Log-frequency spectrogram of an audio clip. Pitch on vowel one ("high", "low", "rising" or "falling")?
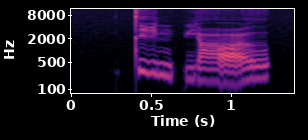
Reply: falling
